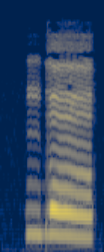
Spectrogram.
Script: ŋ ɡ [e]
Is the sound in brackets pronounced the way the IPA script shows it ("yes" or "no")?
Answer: no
